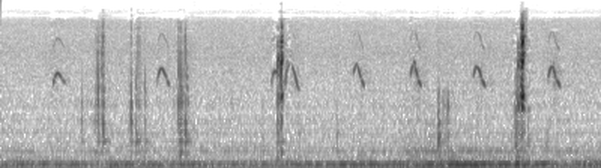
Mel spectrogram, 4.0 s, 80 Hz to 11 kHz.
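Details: Common kestrels at a water-tower nest box on 5 February 2018, mating on the rim: high hooked chittering notes come in quick succession alongside scratchy clicks and knocks over a low electrical hum.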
